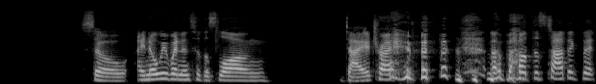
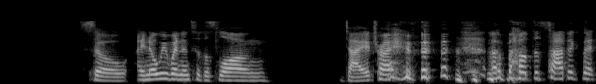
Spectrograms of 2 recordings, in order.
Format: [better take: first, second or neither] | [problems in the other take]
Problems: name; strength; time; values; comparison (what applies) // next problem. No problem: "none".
first | garbled, watery; badly; nothing above 7.5 kHz; slightly in the first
